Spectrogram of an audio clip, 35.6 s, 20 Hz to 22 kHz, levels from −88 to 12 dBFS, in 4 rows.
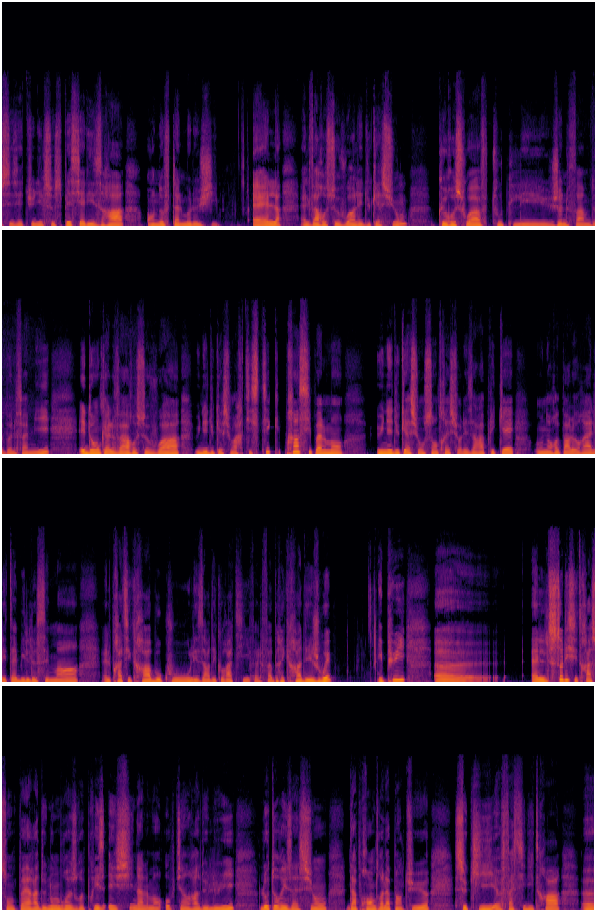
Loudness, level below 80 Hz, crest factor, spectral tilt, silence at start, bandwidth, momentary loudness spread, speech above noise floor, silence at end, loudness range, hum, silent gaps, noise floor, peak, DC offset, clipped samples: -26 LUFS; -58 dBFS; 18 dB; -6 dB/octave; 0 s; 13.5 kHz; 10 LU; 32 dB; 0 s; 2 LU; none; none; -57 dBFS; -6 dBFS; under 0.1%; under 0.1%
